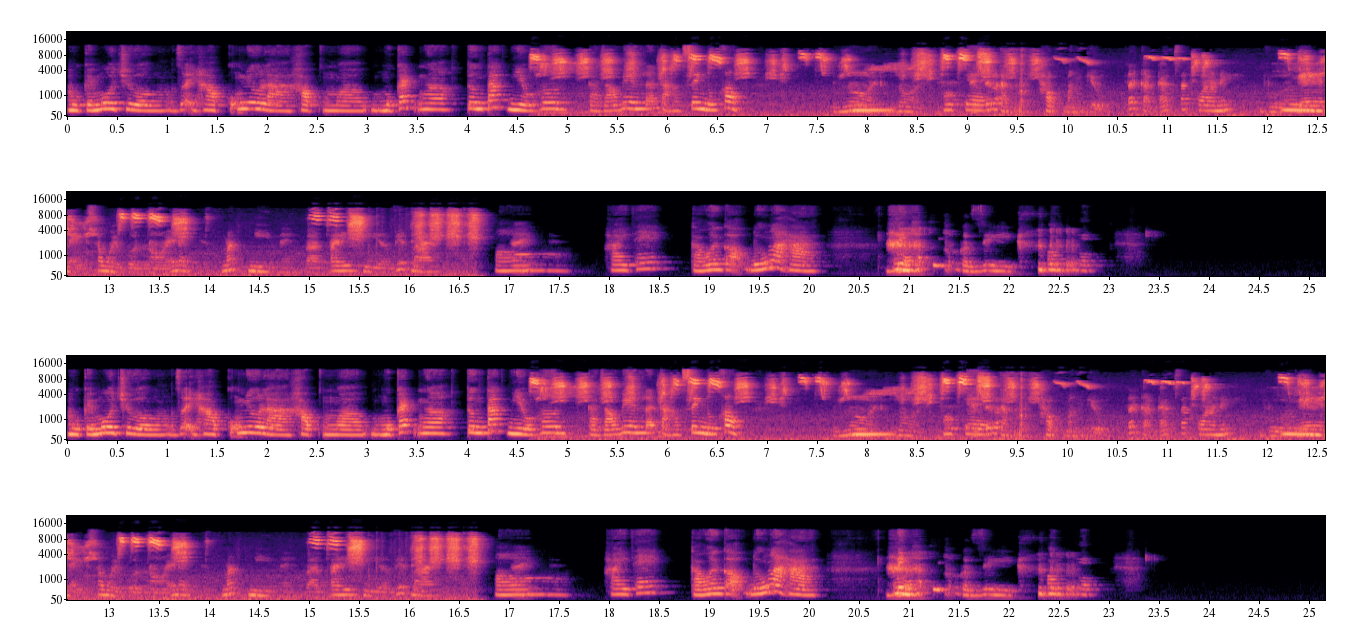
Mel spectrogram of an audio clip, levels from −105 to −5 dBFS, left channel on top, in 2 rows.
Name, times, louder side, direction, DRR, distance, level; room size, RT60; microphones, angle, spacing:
voice 1, 0.0-6.7 7.8-8.3 8.8-9.2 12.1-12.6 16.9-17.6 18.0-18.5 18.8-20.1 20.8-21.0 22.4-22.5 23.2-23.3, right 2 dB, 45° right, 0.8 m, -31 dB
sound 1, 4.6-16.7, right 2 dB, 10° right, 0.4 m, -27 dB
voice 2, 7.6-9.4 9.7-13.8 14.1-16.3 17.0-17.3 20.8-21.1 21.4-22.7, left 1 dB, 25° left, 0.7 m, -37 dB
5.5 x 3.3 x 2.3 m
head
